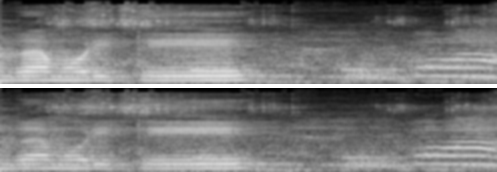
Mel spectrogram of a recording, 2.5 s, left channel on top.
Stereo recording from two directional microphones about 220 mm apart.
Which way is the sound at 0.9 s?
Centre (ahead or behind).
